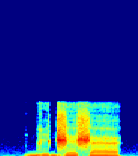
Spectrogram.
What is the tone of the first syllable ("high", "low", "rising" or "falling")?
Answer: low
